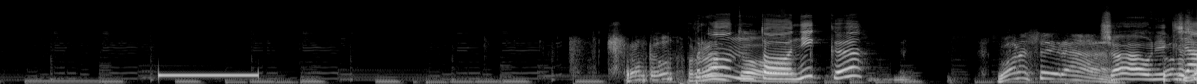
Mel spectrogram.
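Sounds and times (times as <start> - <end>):
rhythmic music with low bass notes and chords: 0.0 - 1.6, 2.8 - 11.9
ringing tone of an outgoing phone call: 1.6 - 2.6
speech: 6.3 - 8.8, 10.0 - 11.9.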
